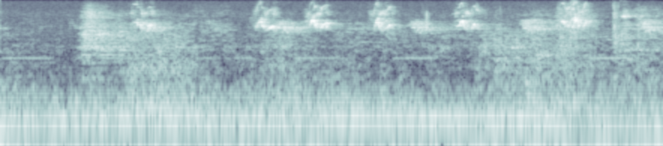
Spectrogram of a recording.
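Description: Small birds chirping, short high calls a couple of times a second, over a steady low hum.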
